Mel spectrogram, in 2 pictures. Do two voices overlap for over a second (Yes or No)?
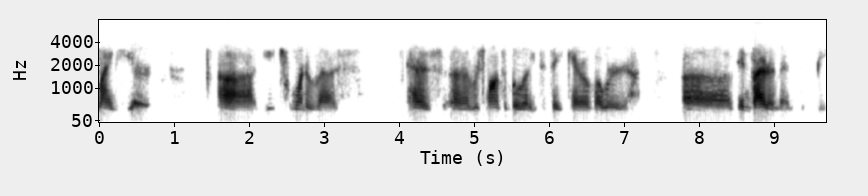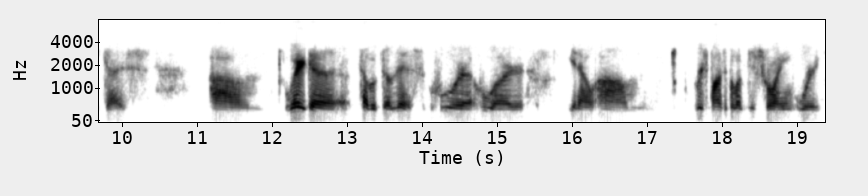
No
